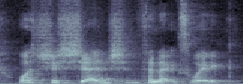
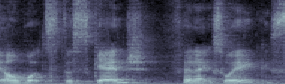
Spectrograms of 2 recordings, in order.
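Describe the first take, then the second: First: Schedule cut short to "shedge"; British short form. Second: Schedule cut short to "skedge"; hard k, one syllable, SKEDGE for schedule; Yvette slang. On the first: Trying British slang that doesn't flow, British short form. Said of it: "But you can't say". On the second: Asking a colleague about next week, Yvette slang. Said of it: "sked instead of schedule". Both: Shown as a demonstration.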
